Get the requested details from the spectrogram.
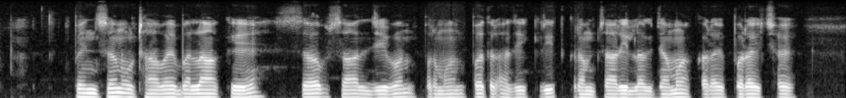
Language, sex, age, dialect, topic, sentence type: Maithili, male, 31-35, Bajjika, banking, statement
